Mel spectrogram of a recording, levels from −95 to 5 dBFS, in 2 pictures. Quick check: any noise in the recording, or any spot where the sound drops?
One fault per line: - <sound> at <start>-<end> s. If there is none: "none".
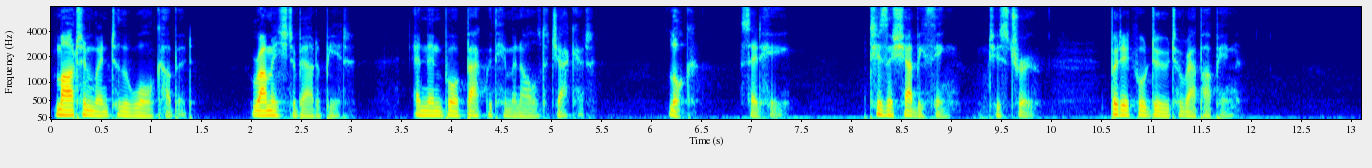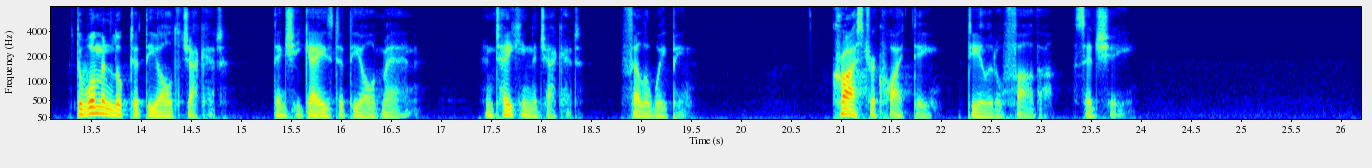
none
